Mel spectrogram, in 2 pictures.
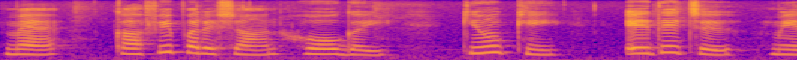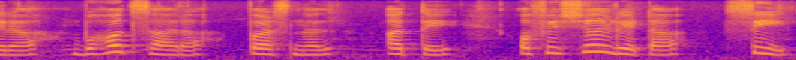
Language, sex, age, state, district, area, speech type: Punjabi, female, 30-45, Punjab, Jalandhar, urban, spontaneous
